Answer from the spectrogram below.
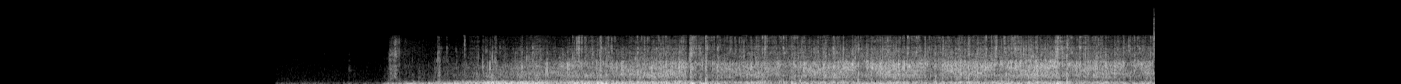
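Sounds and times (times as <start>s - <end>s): toy cars rolling on plastic track: 4.0s - 11.6s.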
